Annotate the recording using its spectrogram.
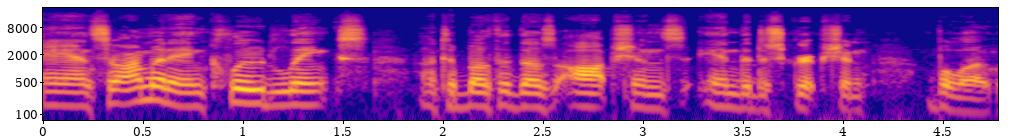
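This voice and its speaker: Here a man speaks with a fairly high pitch. His intonation is fairly even and his pace moderate. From US South. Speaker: outdoor vlogger and parent. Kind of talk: gear review tutorial. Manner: casual, frequent filler words.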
